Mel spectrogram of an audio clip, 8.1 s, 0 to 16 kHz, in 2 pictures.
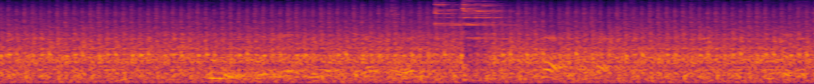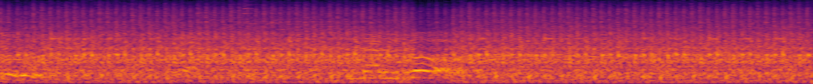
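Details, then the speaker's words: Land Rover 300Tdi diesel with a hard-starting fuel problem, idling after a new pump is fitted and dirty filter removed: steady, even clatter with no stumbling or hunting; ticking over healthily, sorted. "so I think we've got that too I think we've got that sorted it runs nice yeah"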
